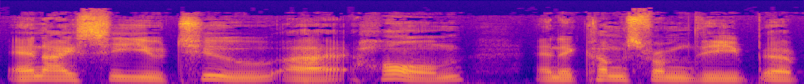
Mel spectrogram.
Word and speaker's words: NICU2 Home: And NICU2, that's how you say it. NICU2 Home is how you say it.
